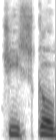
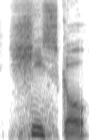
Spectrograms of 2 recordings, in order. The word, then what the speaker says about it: Xisco: to pronounce it so because I thought it was shisco or Cisco but because he's from in uh because he's from the Balearic Islands it gets pronounced the lyrics it gets pronounced so it's chisco Munoz but it's disco in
